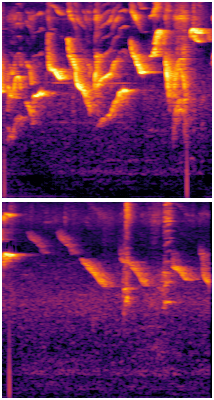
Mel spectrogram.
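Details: Great-billed seed finch singing in the Goiano liso song style: a fast run of bright whistled notes with sweeping rising and falling slurs and buzzy trills, loud for about three seconds, then softer descending whistles with a few sharp clicks.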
